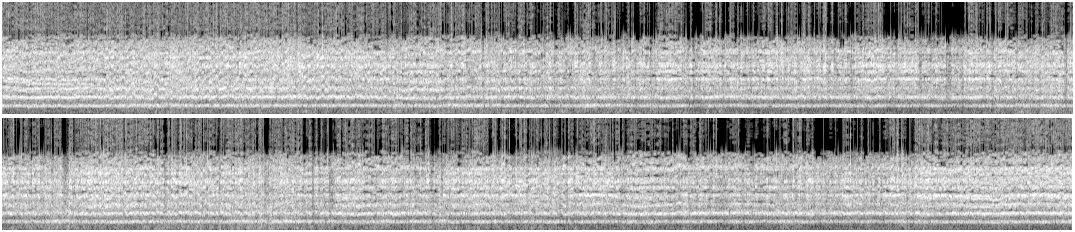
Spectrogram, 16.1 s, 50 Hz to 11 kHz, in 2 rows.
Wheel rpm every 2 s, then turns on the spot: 210, 220, 230, 230, 230, 230, 230, 230.
none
